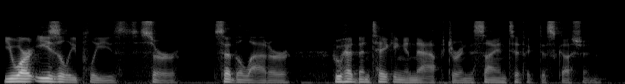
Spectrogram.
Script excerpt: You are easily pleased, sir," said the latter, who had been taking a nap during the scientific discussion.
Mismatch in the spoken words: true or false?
false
